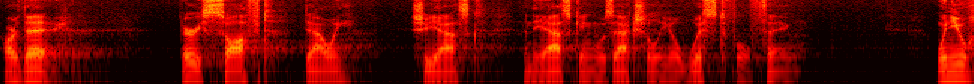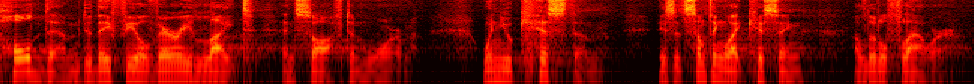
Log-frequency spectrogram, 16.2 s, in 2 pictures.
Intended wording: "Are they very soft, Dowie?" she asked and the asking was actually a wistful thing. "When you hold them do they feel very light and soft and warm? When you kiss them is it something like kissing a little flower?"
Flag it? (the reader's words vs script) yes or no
no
